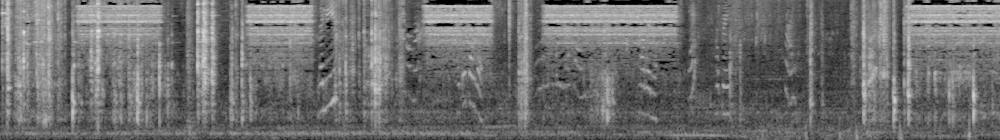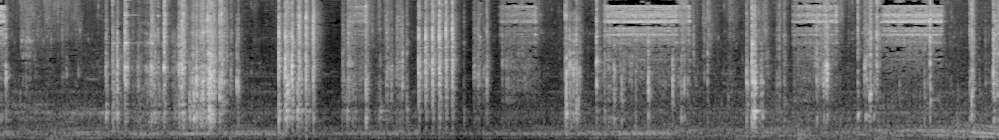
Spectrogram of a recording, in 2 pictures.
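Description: Dishes being rinsed under a running tap. Water splashes in stretches as it is turned into the stream and out again, with frequent clinks and knocks of dishes and glassware being handled and set down to drain.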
